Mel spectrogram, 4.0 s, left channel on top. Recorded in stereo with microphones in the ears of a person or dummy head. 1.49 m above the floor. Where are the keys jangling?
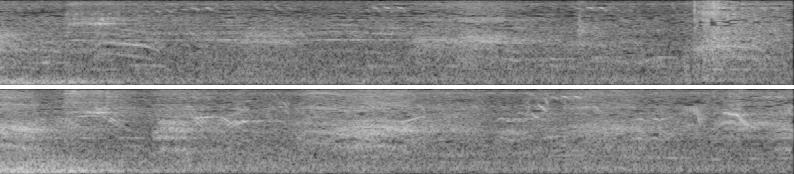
70° right (ahead or behind), 4.5 m.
